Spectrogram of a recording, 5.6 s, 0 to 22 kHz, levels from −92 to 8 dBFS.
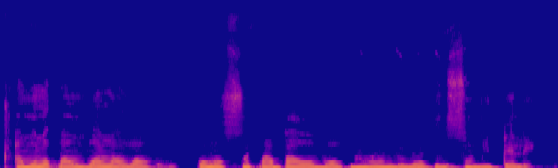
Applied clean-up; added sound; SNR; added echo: neural mask model Resemble Enhance denoiser.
